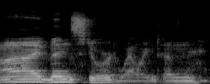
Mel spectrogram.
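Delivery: gloomy, defeated, depressed, downcast tone. Co-host signing off the show at the end of the first half, sounding depressed. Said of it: "You said it like you're depressed".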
